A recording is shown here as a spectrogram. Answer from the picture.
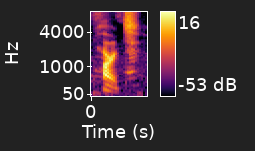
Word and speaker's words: part: 파트라고 발음 안 되고 그 영어에는 강세와 약세가 있는데 그거를 주의해서 발음을 해야 됩니다. part.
